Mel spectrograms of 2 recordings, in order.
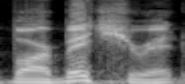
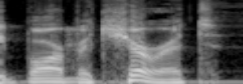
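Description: First: Said in the usual way. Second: Barbiturate said as "barba-CHUR-it"; Carter's pronunciation. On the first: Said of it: "the way I always thought it was". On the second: Retold or imitated. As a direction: say barbiturate with a "chur" in place of "bitch-ur". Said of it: "he would say barbiturate".

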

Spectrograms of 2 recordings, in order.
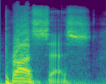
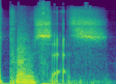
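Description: First: Process said "PRAH-sess"; short-o pronunciation. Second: Process said "PRO-sess"; long-o pronunciation. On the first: Host rejecting the common way, process with "ah". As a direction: open ah in process. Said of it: "It's not process". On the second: Host defending his way, process with long o. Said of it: "but it is process". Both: Shown as a demonstration.

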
